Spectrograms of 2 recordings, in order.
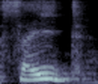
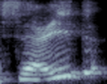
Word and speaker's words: Saïd: Donc, Saïd, hein, on a Saïd, la prononciation francisée, et Saïd, avec un Aïn, la prononciation arabe, la prononciation d'origine.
